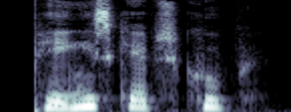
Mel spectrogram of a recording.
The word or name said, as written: pengeskabskup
